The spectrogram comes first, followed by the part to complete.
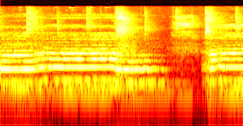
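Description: A cappella group singing held chords in close harmony, a female voice among them. The voices shift chord twice, thin out and drop away briefly near the end, then come back in together on a new chord.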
